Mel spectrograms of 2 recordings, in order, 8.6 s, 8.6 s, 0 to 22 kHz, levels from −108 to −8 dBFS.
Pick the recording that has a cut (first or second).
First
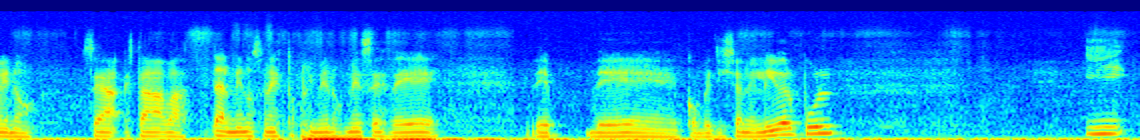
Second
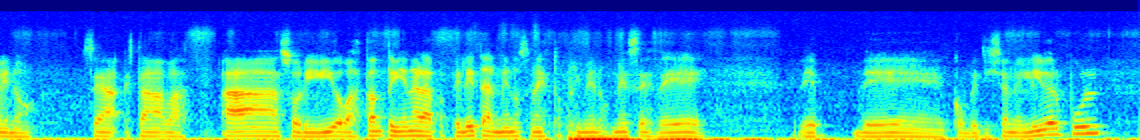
first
